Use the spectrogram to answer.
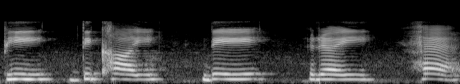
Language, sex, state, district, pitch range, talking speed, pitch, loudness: Hindi, male, Punjab, Fazilka, 230-245 Hz, 65 wpm, 235 Hz, -13 LUFS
